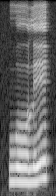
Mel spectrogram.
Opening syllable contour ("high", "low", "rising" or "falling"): low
